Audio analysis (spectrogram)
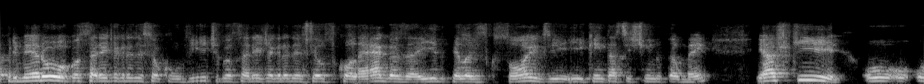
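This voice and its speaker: Male panelist, fairly high voice, roomy and muffled call sound, measured. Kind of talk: closing remarks on a webinar panel.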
